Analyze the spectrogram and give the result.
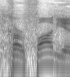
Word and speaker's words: Carfagna: Actually, Carfagna is a sophomore. C-A-R-F-A-G-N-A. You pronounce his name like lasagna. Carfagna.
